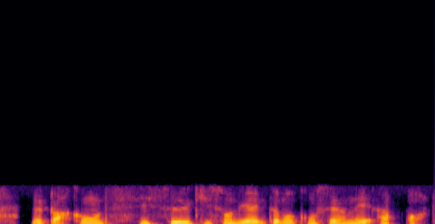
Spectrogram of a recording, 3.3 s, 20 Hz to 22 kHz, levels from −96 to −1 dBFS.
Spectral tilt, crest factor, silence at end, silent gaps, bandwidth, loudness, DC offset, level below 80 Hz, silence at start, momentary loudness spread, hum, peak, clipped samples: -10 dB/octave; 16 dB; 0.1 s; none; 3.8 kHz; -19 LUFS; under 0.1%; -50 dBFS; 0 s; 8 LU; none; -2 dBFS; under 0.1%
